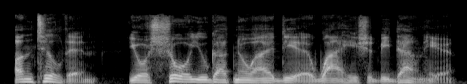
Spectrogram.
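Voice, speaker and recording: A man speaks in a put-on character voice with a very deep, low pitch and very wide pitch swings. His pace is moderate against a quiet background. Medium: read story. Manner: measured, courteous.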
